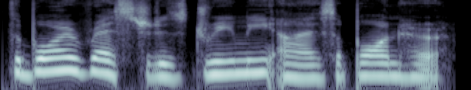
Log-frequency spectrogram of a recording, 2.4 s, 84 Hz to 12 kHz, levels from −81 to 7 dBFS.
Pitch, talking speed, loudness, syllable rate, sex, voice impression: 200 Hz, 205 wpm, -15 LUFS, 4.9 syllables/s, female, feminine, slightly adult-like, soft, slightly muffled, friendly, reassuring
